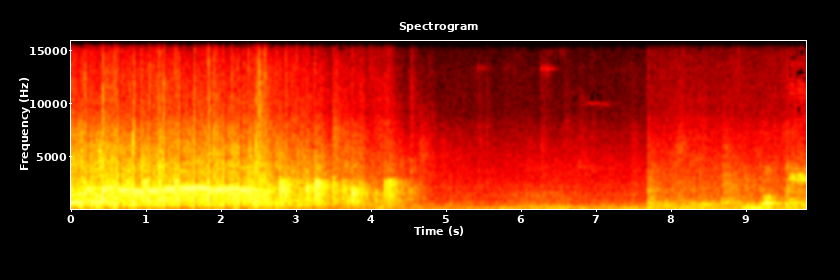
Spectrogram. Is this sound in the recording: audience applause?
yes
